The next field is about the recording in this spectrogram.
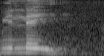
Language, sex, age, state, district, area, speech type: Odia, female, 30-45, Odisha, Sundergarh, urban, read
